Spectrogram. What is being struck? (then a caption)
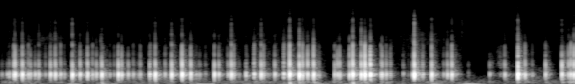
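Hardcover notebook cover. A blue hardcover notebook is held upright in both hands while fingertips tap on its cover. The result is a fast, irregular stream of dry, short taps with a hollow mid-range tone, coming in quick bursts separated by brief pauses.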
